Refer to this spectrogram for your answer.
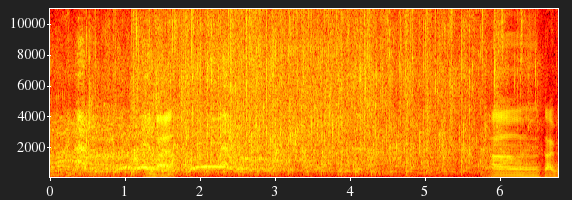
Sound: laughing

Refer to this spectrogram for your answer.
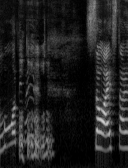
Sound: chuckles

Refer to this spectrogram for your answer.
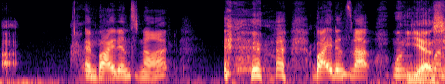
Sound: laughing

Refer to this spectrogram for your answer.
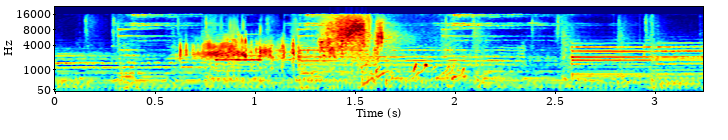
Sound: squeezing

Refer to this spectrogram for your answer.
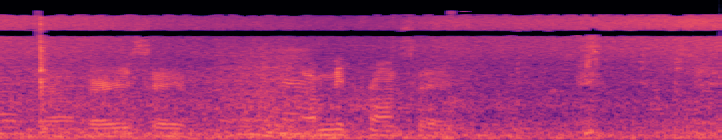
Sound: cough cough

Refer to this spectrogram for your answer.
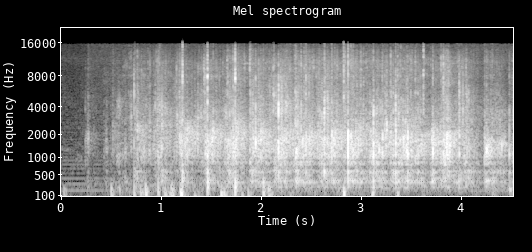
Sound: applause

